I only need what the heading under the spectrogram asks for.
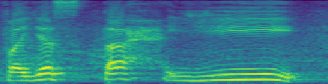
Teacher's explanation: یہاں پر کھڑی زیر ہے، اس کو بھی کھینچیں گے ایک الف کے برابر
